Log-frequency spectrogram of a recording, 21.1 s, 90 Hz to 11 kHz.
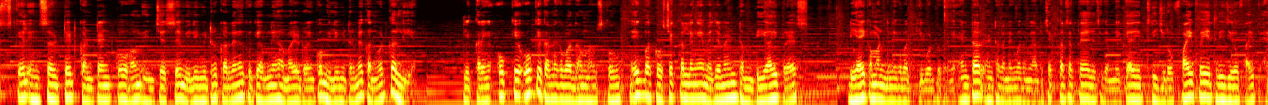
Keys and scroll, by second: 12.1 d, 12.5 i, 15.9 Return.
